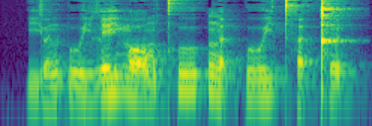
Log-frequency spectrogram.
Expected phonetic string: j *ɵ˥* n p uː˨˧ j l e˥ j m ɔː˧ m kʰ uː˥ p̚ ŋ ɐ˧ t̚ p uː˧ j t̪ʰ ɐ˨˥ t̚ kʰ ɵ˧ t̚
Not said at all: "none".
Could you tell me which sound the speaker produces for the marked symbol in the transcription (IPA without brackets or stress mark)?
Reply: ɵ˨˥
